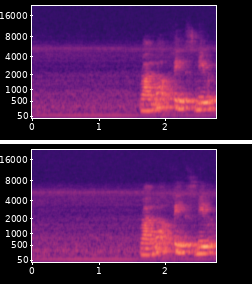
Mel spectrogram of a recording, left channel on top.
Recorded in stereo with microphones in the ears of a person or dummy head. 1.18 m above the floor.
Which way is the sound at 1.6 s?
5° left (ahead or behind).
